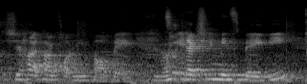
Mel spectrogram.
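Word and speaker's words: 宝贝: So she wanted to learn, but she pronounced it as Bao Bei. So Bao Bei means baby and Bao Bei means scallop, like the seafood scallop. So slight difference, but big difference in the meaning.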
